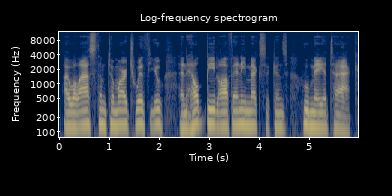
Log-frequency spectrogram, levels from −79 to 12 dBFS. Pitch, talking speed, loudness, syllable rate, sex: 130 Hz, 170 wpm, -18 LUFS, 4.0 syllables/s, male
